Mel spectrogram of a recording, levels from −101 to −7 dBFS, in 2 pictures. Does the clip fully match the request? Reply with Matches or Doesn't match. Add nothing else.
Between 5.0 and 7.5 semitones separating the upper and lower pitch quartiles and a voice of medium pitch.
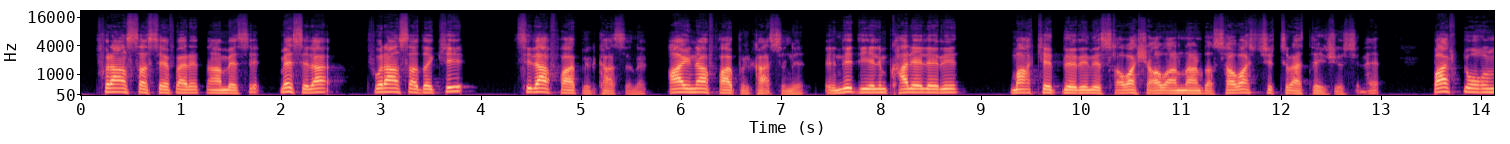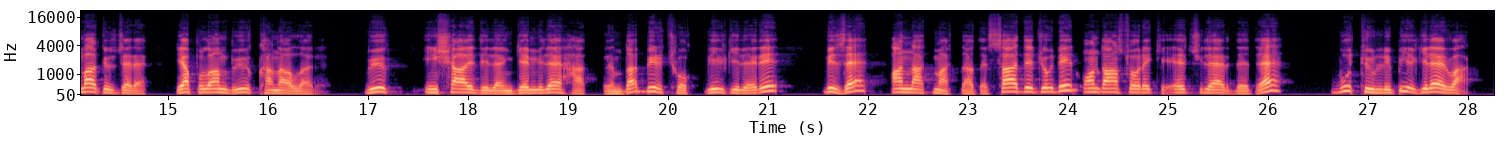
Matches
